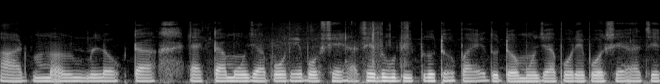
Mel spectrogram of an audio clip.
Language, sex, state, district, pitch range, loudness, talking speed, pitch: Bengali, female, West Bengal, Purulia, 150-160 Hz, -15 LUFS, 145 wpm, 155 Hz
